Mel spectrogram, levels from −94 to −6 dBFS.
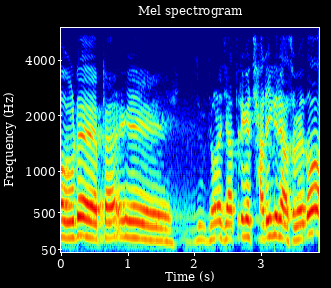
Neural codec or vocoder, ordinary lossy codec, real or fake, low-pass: none; none; real; 5.4 kHz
